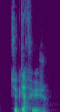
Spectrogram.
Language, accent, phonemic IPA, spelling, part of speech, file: French, France, /syp.tɛʁ.fyʒ/, subterfuge, noun, LL-Q150 (fra)-subterfuge.wav
- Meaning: subterfuge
